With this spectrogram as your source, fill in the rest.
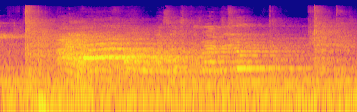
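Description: A man talks casually at a distance in an echoing hall.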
